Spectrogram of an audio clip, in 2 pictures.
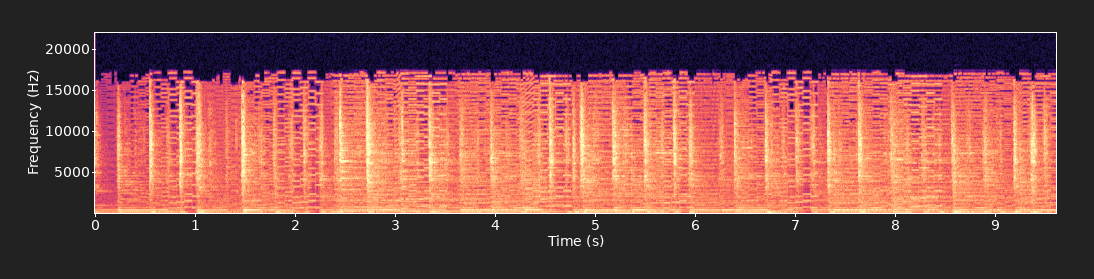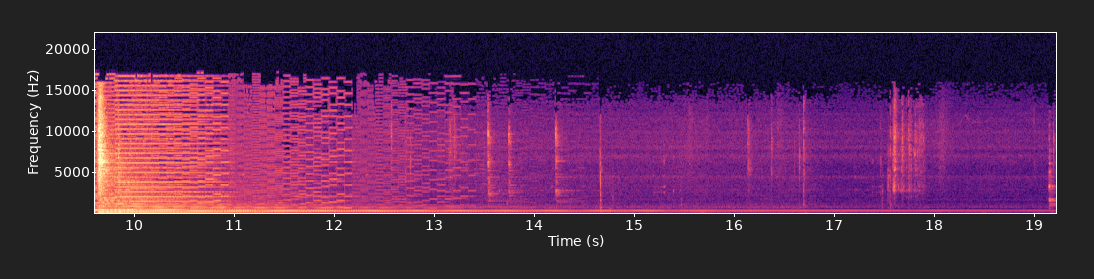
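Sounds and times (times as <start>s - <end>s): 
backing track: 0.1s - 14.6s.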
